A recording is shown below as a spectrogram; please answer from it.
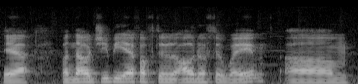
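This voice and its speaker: A man's voice: mid-range voice, steady tone, unhurried, soft background music. Curious, teasing man in gaming chat. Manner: curious, teasing, asks lots of questions. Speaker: podcast co-host.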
